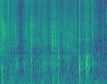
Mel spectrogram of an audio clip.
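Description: Paper card stock rustling, with a few soft clicks, as a folded pop-up card is closed and opened again by hand.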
